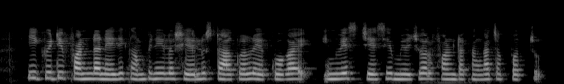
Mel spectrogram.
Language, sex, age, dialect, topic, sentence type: Telugu, female, 60-100, Southern, banking, statement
